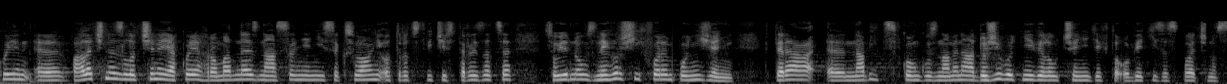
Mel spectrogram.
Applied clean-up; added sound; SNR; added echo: none; none; none; none.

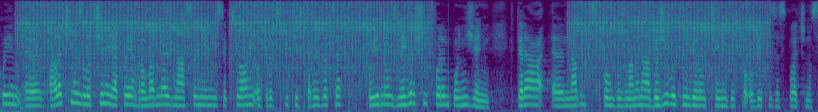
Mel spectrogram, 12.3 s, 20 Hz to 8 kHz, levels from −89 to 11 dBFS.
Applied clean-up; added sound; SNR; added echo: none; Tools; 7 dB; none.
